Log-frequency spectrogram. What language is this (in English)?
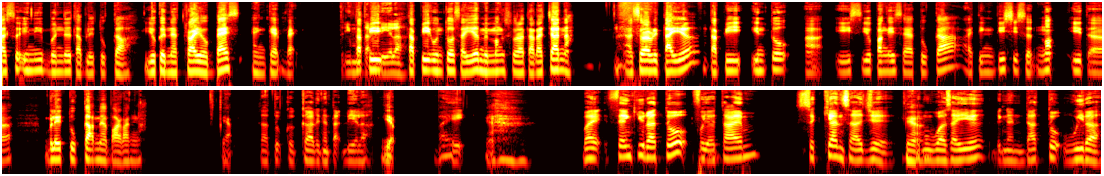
Malay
